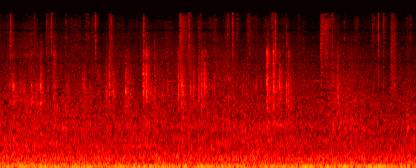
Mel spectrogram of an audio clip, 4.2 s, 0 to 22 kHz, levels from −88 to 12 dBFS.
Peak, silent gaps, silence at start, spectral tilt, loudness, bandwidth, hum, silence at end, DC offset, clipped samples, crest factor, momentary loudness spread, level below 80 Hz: -20 dBFS; none; 0 s; -4.5 dB/octave; -37 LUFS; 16.5 kHz; none; 0 s; under 0.1%; under 0.1%; 14 dB; 2 LU; -34 dBFS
